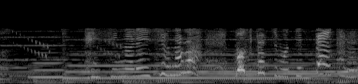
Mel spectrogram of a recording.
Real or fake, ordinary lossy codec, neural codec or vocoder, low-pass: real; AAC, 48 kbps; none; 5.4 kHz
